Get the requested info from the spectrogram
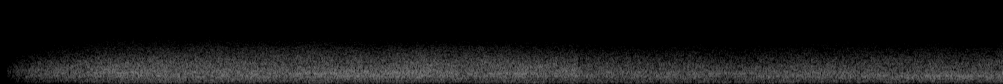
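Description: Steady outdoor ambient rush that fades in over the first second and holds even throughout.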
